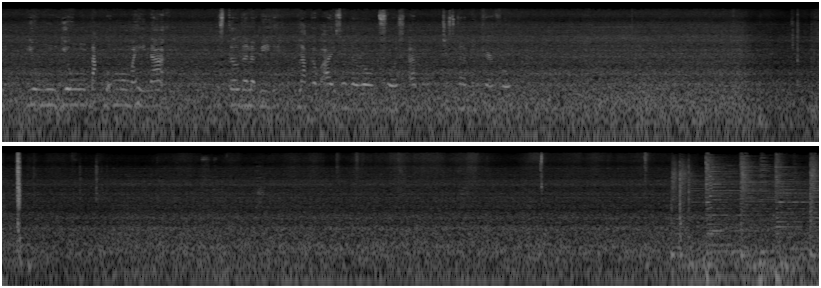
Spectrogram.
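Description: A car engine idles with a steady low rumble.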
